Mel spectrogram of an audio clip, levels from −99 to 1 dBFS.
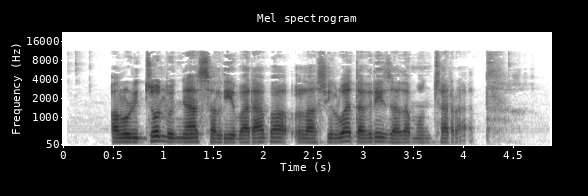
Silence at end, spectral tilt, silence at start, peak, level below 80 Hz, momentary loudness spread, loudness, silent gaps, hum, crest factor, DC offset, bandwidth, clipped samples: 0.5 s; -4 dB/octave; 0.5 s; -2 dBFS; -66 dBFS; 16 LU; -20 LUFS; none; none; 20 dB; under 0.1%; 11.5 kHz; under 0.1%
